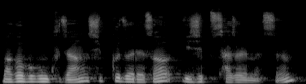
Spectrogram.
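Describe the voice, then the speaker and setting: A male pastor delivering a Sunday sermon, retelling scripture with acted-out dialogue and sudden swings from quiet to forceful. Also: medium pitch, fairly quick. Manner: acts out biblical speakers in dialogue, swings between hushed and emphatic.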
